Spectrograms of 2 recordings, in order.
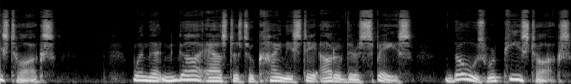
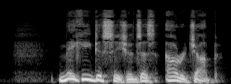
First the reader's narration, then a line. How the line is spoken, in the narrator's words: snapped Singh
